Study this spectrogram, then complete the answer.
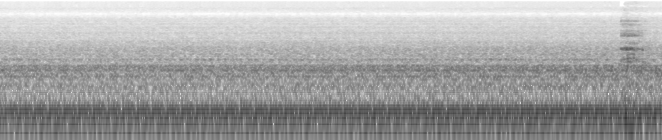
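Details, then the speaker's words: Diesel truck tractor not started in over a year: cranks right up into a steady, even low rumble with no knocks or misses; idling cleanly. "but this truck ain't been started up in so long man and it's just crank right on up praise God"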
